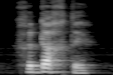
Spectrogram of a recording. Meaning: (noun) thought, idea; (verb) singular past subjunctive of gedenken
- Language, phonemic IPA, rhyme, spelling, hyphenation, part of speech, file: Dutch, /ɣəˈdɑx.tə/, -ɑxtə, gedachte, ge‧dach‧te, noun / verb, Nl-gedachte.ogg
